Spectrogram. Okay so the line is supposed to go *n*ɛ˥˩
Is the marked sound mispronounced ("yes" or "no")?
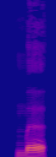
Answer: yes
